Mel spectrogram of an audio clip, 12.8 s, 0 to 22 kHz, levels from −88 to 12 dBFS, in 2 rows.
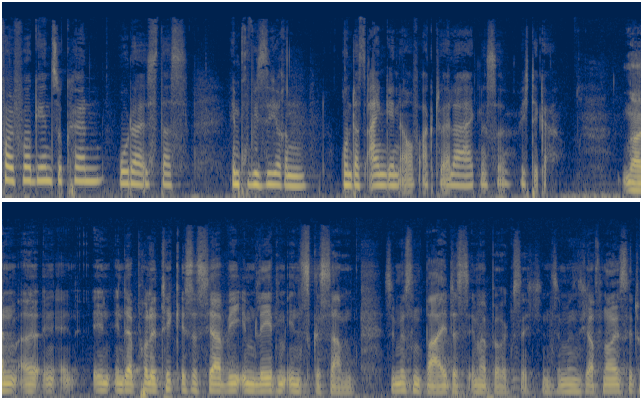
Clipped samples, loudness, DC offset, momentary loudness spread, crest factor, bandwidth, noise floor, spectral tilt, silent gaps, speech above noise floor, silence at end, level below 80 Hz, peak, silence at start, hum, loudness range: under 0.1%; -21 LUFS; 0.1%; 12 LU; 16 dB; 15 kHz; -39 dBFS; -6 dB/octave; none; 20 dB; 0 s; -40 dBFS; -4 dBFS; 0 s; none; 3 LU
